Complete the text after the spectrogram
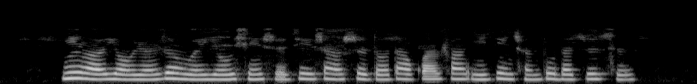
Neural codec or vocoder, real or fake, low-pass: none; real; 5.4 kHz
